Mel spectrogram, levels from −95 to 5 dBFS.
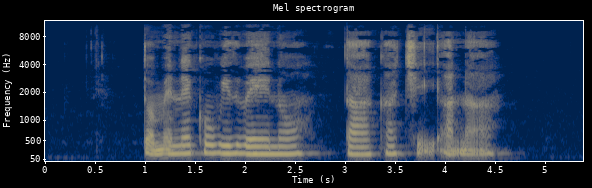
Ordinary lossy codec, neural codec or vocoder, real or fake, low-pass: AAC, 64 kbps; none; real; 10.8 kHz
